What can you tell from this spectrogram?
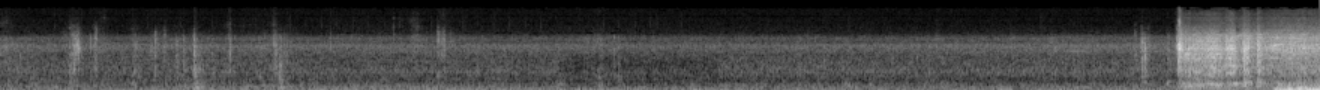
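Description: Quiet background, then near the end the engine cranks and catches cleanly and settles toward a steady run: a normal start.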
